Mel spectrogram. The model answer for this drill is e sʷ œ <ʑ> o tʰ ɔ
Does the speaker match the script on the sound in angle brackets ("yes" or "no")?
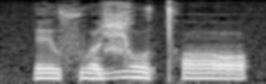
yes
